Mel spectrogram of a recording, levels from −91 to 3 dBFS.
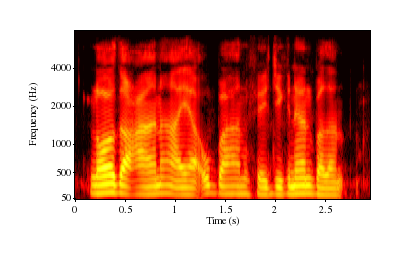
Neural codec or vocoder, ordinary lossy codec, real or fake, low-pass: codec, 16 kHz, 4 kbps, X-Codec, HuBERT features, trained on LibriSpeech; none; fake; 7.2 kHz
